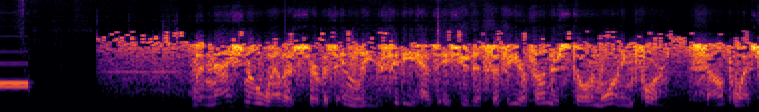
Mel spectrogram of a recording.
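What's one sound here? A crackly, garbled broadcast plays through a small loudspeaker.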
